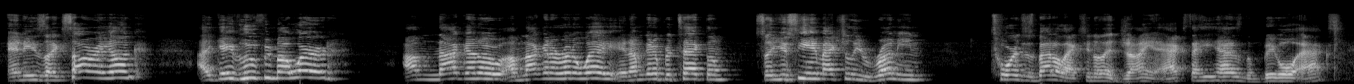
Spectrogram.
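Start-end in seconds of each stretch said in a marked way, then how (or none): 0.6-7.3 higher-pitched, determined refusal; acted defiance. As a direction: play a loyal fighter standing his ground. Acts out defiant refusal to flee.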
